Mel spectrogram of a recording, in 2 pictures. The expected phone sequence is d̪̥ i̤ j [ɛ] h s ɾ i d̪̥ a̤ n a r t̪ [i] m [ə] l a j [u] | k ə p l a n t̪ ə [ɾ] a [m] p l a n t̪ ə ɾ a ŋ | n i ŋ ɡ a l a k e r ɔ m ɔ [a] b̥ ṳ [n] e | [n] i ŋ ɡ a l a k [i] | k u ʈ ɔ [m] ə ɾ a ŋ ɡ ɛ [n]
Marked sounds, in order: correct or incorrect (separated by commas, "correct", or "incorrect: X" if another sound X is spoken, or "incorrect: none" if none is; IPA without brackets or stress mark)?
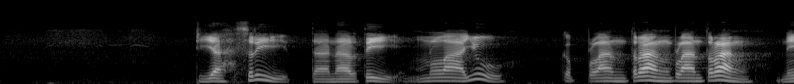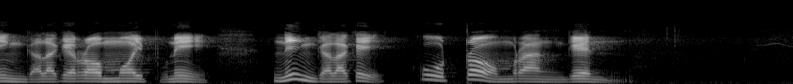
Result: incorrect: a, correct, correct, correct, correct, incorrect: ŋ, incorrect: i, correct, correct, incorrect: e, correct, correct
